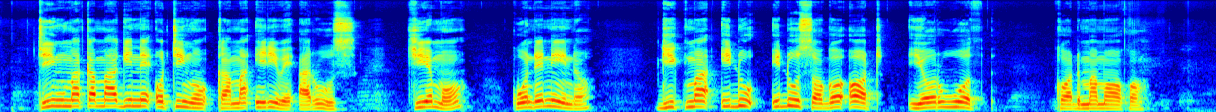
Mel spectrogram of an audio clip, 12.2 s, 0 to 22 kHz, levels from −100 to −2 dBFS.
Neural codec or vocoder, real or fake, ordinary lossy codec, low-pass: none; real; none; none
